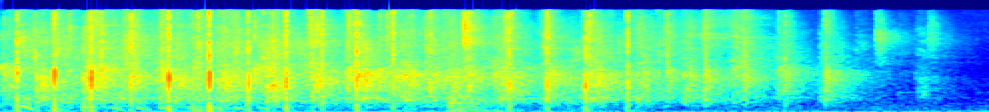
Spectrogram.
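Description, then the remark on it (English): An audience breaks into warm applause for graduates, many hands clapping in a dense, steady patter that holds strong for several seconds before tapering off at the end. “If y'all want to give these graduates a hand of applause, I think that would be appropriate.”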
